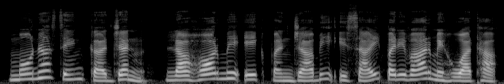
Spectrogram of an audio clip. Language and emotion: Hindi, neutral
